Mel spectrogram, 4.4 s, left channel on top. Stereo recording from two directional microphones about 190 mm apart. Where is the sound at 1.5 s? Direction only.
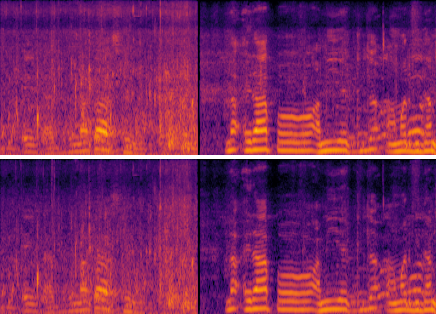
30° left (ahead or behind).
